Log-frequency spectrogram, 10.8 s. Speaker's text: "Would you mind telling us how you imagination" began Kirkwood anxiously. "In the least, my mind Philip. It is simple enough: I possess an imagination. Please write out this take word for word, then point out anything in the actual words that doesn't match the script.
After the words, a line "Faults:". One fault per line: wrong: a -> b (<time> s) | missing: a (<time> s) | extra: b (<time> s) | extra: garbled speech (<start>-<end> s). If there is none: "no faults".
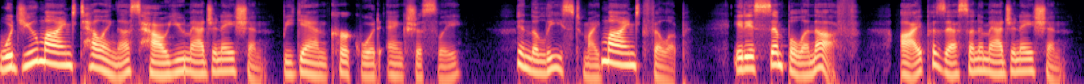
"Would you mind telling us how you imagination" began Kirkwood anxiously. "In the least, my mind Philip. It is simple enough: I possess an imagination.
Faults:
no faults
